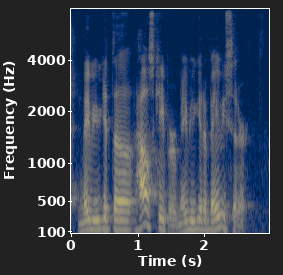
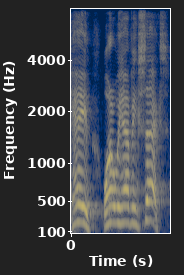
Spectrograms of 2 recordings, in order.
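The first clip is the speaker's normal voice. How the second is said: frustrated demand; 8 semitones higher, 5 dB louder than usual. Retold or imitated. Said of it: "You're like".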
